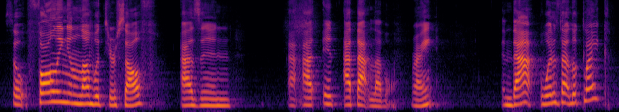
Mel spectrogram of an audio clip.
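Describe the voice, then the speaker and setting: A woman's voice: on the high side, measured pace, fairly bright tone. A woman co-hosting a podcast in casual chat, explaining earnestly at length and often checking in with "right?". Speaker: podcast co-host.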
